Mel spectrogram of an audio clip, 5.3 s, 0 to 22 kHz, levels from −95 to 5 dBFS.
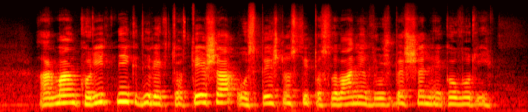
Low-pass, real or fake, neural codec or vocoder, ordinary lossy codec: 19.8 kHz; fake; codec, 44.1 kHz, 7.8 kbps, Pupu-Codec; none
